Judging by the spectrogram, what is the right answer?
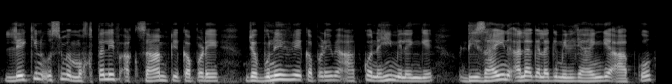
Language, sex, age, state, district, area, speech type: Urdu, male, 18-30, Delhi, North West Delhi, urban, spontaneous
